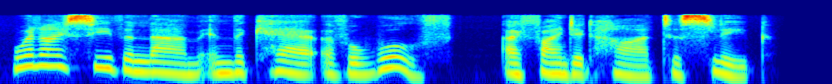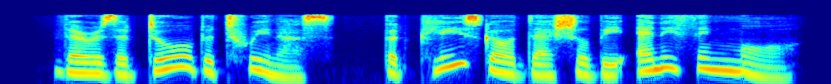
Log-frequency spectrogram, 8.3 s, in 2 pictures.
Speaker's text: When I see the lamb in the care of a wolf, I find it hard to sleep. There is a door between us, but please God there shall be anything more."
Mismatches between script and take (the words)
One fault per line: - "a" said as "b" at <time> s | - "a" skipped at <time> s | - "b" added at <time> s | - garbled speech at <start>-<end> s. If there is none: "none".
none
